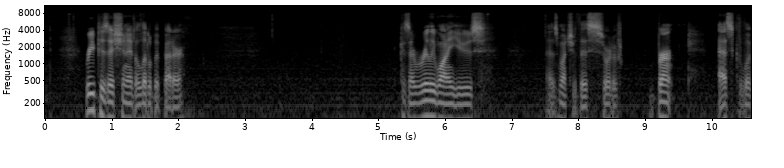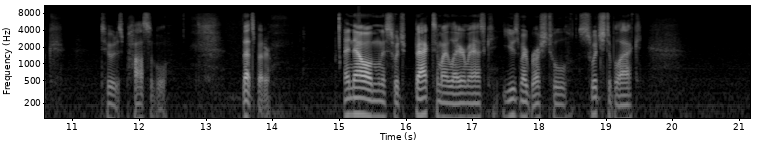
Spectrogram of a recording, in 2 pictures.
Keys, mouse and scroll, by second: 0.4 click, 1.5-3.5 drag, 5.6 ctrl+t, 6.7 click, 8.2-12.7 drag, 12.7-14.6 middle drag, 13.7 KP_Enter, 15.9 click, 17.6 b, 18.5 click, 19.5-21.1 drag.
